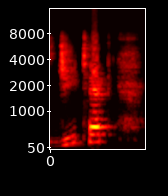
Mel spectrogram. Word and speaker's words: Geeetech: I've got a g-pack I believe that's pronounced GE e tch is G tech e 180 3d printer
